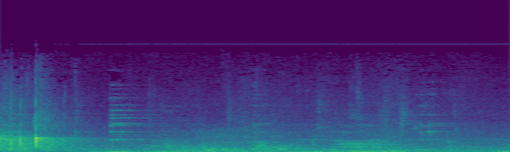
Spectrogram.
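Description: A woman speaks into a microphone over a loudspeaker.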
